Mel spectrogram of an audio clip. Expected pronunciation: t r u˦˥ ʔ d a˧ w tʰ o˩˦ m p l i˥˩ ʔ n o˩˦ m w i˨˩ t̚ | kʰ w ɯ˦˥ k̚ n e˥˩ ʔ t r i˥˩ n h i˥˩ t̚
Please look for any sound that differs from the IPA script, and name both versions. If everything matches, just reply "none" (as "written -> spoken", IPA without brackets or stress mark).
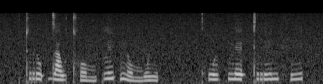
none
